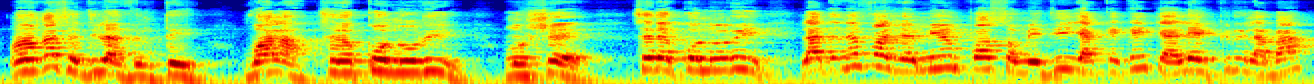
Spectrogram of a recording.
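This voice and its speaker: A woman speaks to her viewers as a relationship coach. Her voice sits high and bright. She is blunt and scolding and repeats her points again and again. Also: quick pace. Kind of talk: direct-to-camera social media talk.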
